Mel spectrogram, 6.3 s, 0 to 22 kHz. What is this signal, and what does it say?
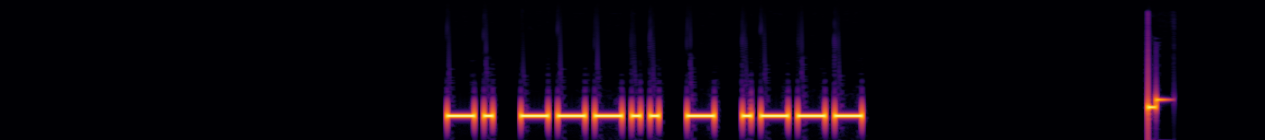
Morse code, heard as a keyed tone, about 21 wpm, 700 Hz. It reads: N8TJ
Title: Speed Racing - USA 1x2 Call Signs 17wpm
